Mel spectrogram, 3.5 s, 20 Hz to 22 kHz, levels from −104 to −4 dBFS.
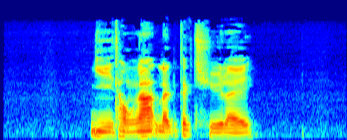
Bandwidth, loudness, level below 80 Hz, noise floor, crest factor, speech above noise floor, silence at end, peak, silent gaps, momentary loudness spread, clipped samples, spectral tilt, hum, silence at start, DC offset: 13.5 kHz; -24 LUFS; -74 dBFS; -69 dBFS; 26 dB; 46 dB; 0.95 s; -2 dBFS; none; 12 LU; under 0.1%; -4 dB/octave; none; 0.9 s; under 0.1%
